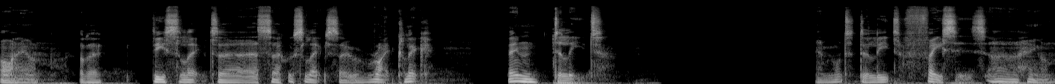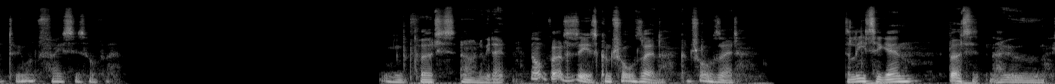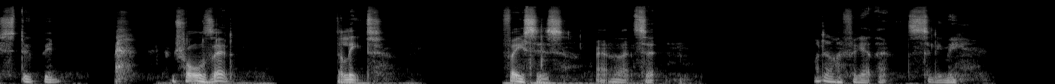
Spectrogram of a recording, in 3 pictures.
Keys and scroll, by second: 5.5 Delete, 9.4 Down, 9.9 Up, 14.6 Return, 16.9 ctrl+z, 19.1 Delete, 20.0 Return, 22.9 ctrl+z, 24.5 Delete, 25.4 Down, 26.0 Down, 26.4 Return.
